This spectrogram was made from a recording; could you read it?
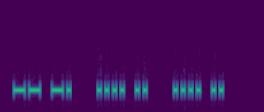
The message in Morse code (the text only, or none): MN HI HI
